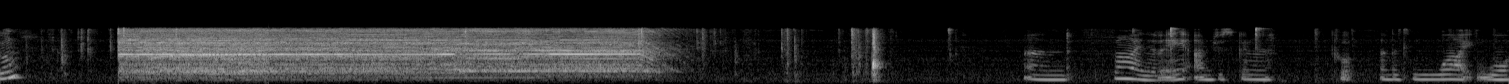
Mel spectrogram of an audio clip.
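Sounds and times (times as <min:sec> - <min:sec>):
heat gun blowing with high whine: 0:01.2 - 0:07.0.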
